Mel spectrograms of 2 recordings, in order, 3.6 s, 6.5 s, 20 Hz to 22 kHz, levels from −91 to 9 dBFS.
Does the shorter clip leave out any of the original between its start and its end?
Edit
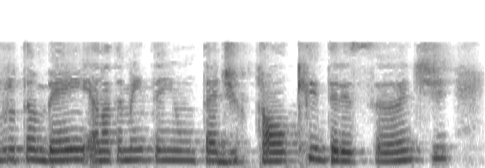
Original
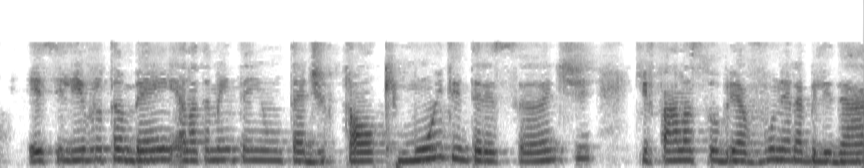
yes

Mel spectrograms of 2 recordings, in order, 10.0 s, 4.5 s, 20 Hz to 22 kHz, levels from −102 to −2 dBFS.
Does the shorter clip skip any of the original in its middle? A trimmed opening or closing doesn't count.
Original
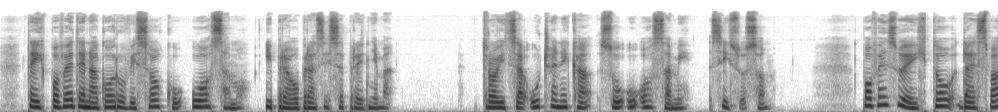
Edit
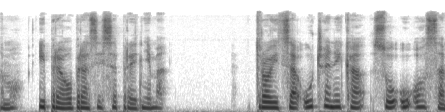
no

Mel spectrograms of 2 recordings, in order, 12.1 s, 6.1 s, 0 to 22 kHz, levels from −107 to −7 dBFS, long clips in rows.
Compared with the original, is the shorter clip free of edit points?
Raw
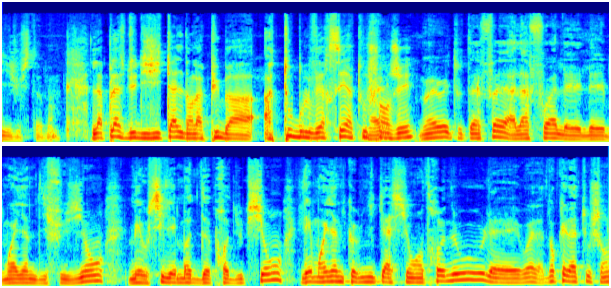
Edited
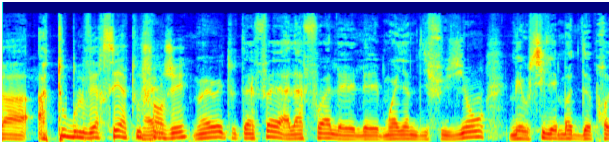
yes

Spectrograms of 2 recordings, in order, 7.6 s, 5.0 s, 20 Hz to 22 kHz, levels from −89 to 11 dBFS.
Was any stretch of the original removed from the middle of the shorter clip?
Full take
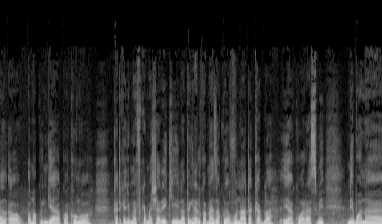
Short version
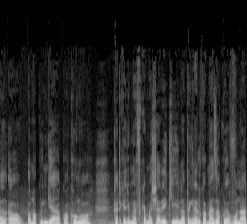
no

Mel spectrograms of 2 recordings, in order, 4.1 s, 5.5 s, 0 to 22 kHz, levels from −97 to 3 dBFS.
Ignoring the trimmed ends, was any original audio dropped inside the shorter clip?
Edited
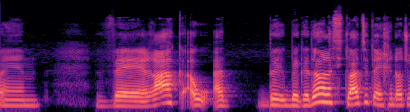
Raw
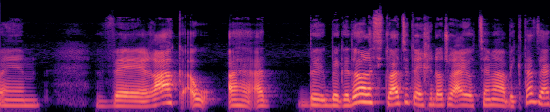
yes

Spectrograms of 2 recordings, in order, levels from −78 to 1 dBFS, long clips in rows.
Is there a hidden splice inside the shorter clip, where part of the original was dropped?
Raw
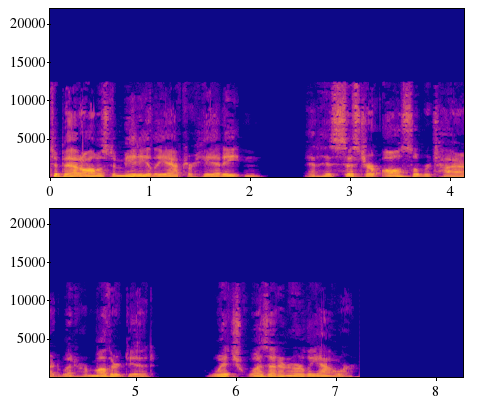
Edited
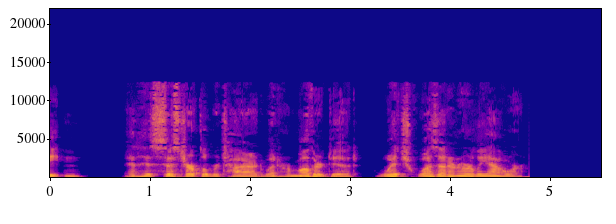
yes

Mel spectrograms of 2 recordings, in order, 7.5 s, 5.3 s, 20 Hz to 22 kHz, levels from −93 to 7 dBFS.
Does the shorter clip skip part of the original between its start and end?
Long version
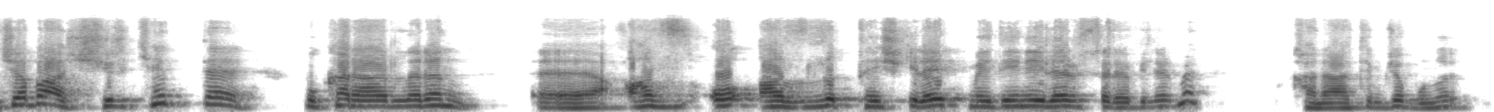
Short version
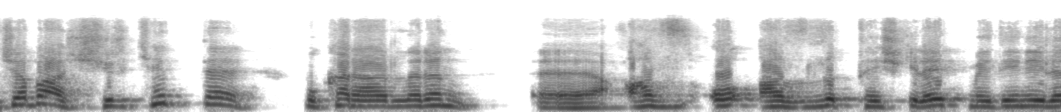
no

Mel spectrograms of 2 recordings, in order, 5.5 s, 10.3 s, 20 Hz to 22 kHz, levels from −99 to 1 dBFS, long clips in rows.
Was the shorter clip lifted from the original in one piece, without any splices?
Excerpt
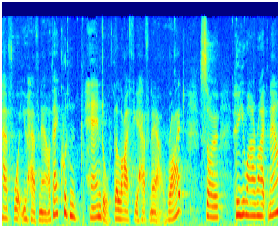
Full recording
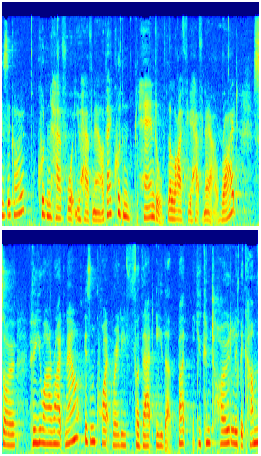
yes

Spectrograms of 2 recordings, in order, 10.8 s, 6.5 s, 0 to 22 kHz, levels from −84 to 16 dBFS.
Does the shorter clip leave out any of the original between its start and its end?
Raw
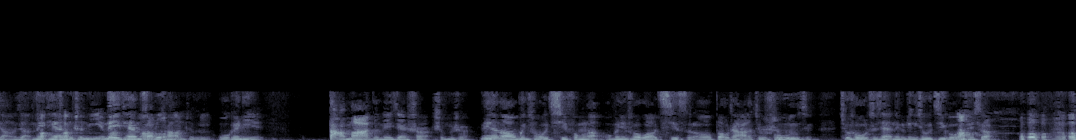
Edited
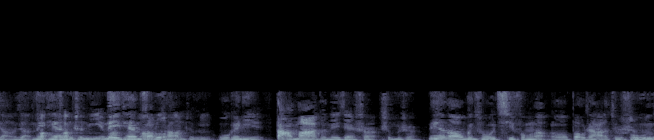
yes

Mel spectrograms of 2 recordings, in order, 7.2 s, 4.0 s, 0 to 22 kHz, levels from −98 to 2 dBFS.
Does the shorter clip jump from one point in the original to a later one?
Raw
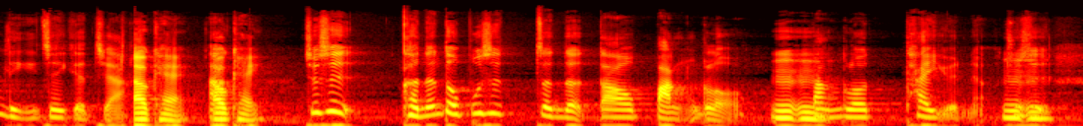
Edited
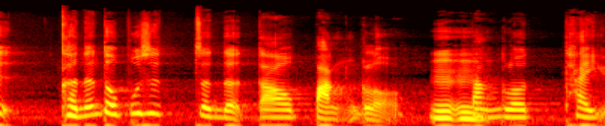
no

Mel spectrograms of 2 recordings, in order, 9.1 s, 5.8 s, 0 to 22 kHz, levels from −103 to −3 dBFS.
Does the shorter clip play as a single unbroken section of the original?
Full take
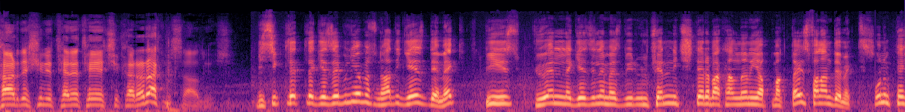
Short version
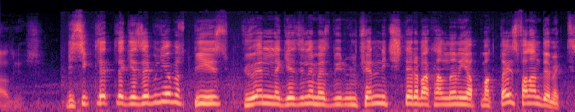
no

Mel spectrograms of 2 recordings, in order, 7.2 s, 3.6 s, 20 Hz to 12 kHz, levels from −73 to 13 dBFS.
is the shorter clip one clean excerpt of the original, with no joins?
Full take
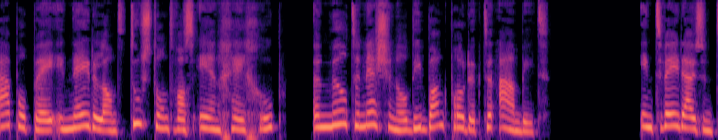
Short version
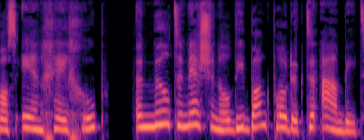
yes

